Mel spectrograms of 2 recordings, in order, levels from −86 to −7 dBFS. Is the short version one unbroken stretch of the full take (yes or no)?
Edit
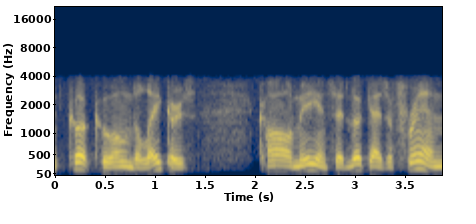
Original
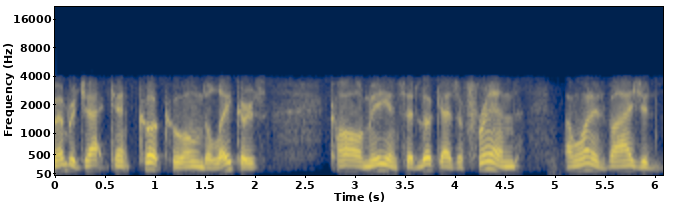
yes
